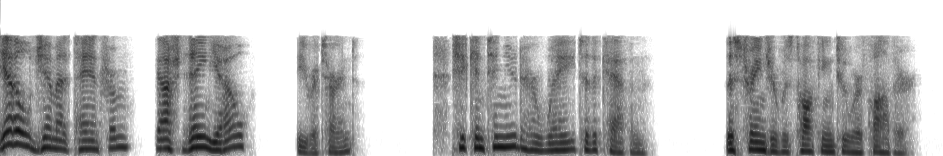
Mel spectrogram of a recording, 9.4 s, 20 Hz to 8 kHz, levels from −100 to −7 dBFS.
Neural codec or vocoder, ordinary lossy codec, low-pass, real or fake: codec, 16 kHz, 0.8 kbps, ZipCodec; AAC, 16 kbps; 7.2 kHz; fake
